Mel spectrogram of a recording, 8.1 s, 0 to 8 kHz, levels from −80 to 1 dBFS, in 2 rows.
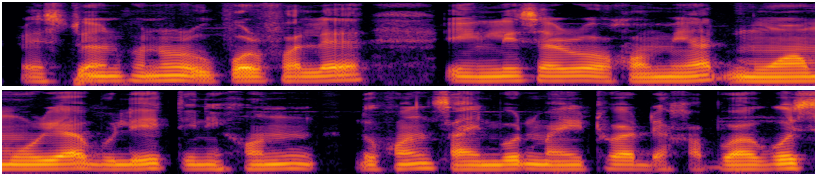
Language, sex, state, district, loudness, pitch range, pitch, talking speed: Assamese, male, Assam, Sonitpur, -18 LUFS, 115-120 Hz, 115 Hz, 110 wpm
